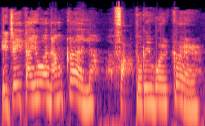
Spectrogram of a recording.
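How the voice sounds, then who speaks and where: Woman acting a high-voiced, polite young wife. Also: a little slow. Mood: polite, earnest. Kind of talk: Ilocano radio drama acting.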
